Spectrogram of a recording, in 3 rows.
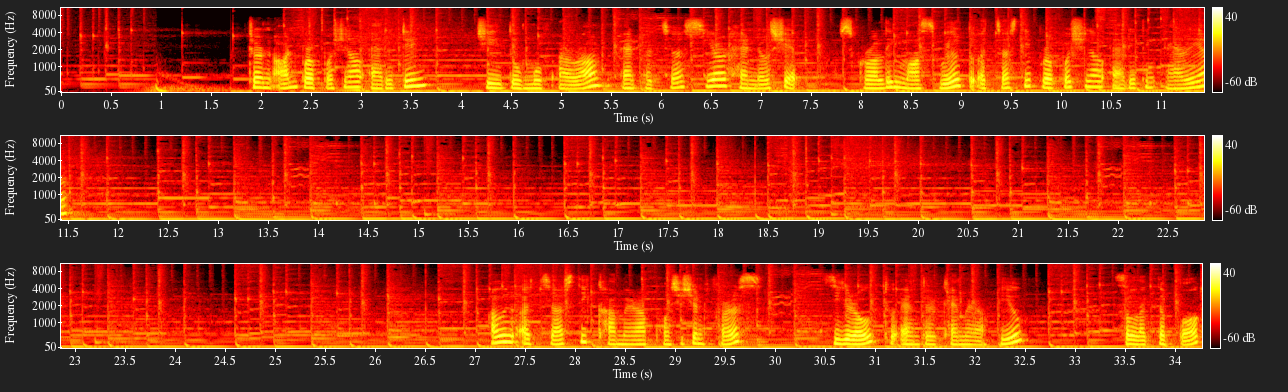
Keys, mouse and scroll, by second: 0.7 Escape, 1.7-2.8 scroll down 4, 4.1 g, 5.1 z, 6.1-6.7 scroll down 6, 7.3 scroll down 2, 12.4 double click, 12.8 double click, 13.2 g, 13.9 scroll up 2, 15.3 scroll down 2, 15.6-15.9 scroll up 2, 16.5 g, 17.0 y, 18.0 alt+z, 19.1-19.5 scroll up 5, 19.9-20.6 scroll up 1, 20.6 right click, 21.1 middle click, 21.6 scroll up 1, 21.7 middle click, 24.6-25.1 scroll down 6, 25.2 middle click, 26.7 scroll down 1, 26.8 middle click, 30.8-31.3 scroll down 1, 31.3 KP_0.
